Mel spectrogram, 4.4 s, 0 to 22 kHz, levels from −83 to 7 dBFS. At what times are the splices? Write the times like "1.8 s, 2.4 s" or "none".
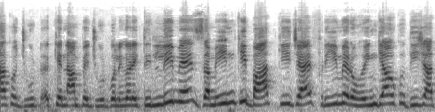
1.4 s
